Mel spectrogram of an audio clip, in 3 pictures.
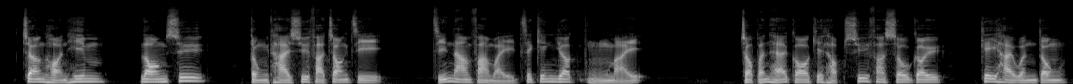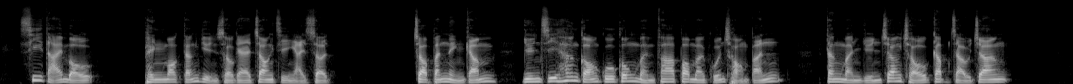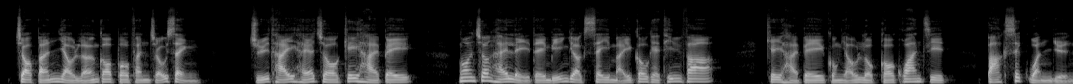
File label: AD VO, audio guide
